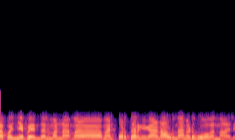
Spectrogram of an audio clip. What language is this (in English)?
Malayalam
